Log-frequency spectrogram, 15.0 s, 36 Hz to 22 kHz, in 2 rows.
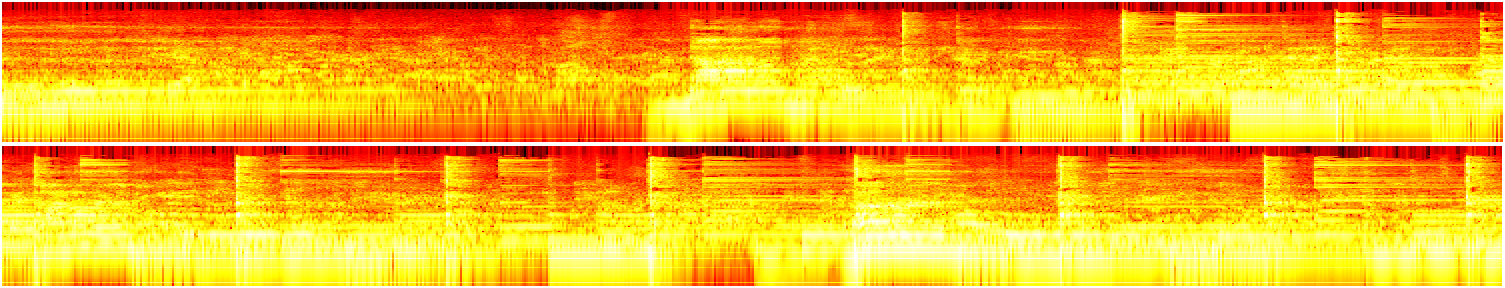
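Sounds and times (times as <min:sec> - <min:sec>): acoustic guitar chords: 0:00.0 - 0:02.5, 0:03.2 - 0:15.0.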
